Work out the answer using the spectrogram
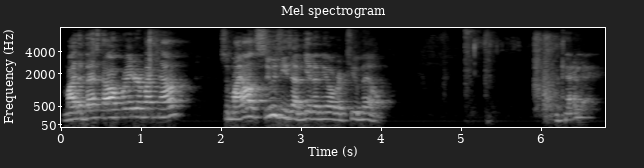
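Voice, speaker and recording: A man teaching a live real estate seminar, energetic and quizzing his audience with questions. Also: sits high, moderate pace, a little hiss or hum. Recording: echoey room, dull lo-fi sound.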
